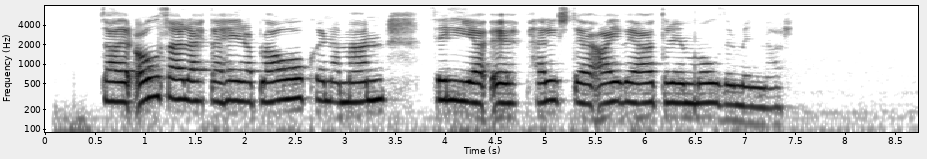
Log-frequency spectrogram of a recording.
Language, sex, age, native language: Icelandic, female, 18-19, Icelandic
